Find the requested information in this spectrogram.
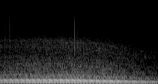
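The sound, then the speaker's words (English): A car engine idles with a steady, low throbbing rumble, its pitch sagging slightly toward the end, as the car sits stopped at a traffic signal in St. Louis. No voices are heard. “Then he stopped at a traffic signal.”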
